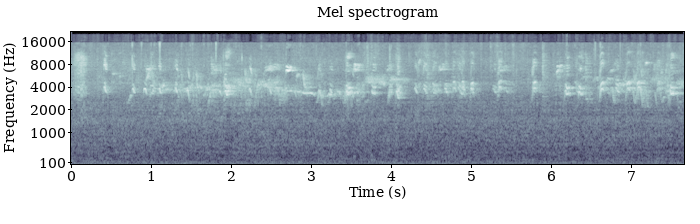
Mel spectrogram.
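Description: A flock of sparrows keeps up a busy, overlapping chatter of short, bright chirps, steady throughout with no pauses.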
